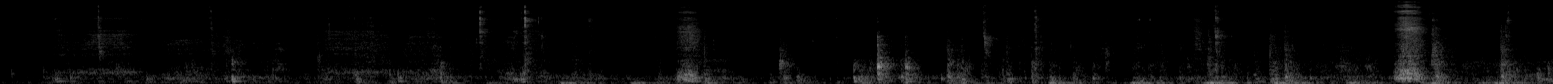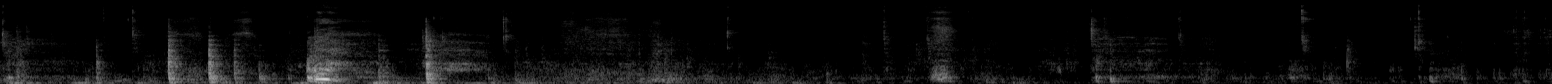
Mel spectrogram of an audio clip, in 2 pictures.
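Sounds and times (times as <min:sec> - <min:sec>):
chewing food: 0:00.0 - 0:31.0.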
